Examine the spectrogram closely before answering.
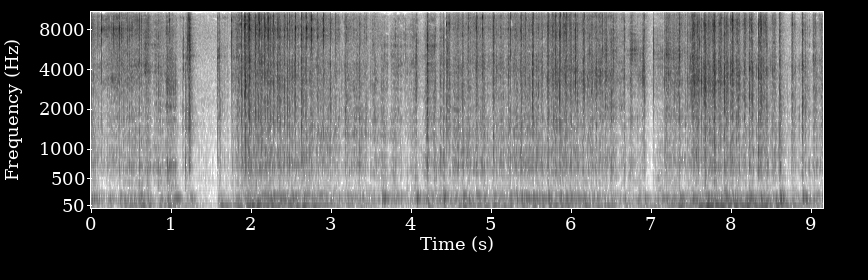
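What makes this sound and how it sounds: A full-size black plastic computer keyboard with hollow plastic keys is typed on with long manicured nails and fingertips, giving sporadic, irregular clicking and tapping key presses. A steady low hum runs underneath, with a brief pause near the start before the typing resumes.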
